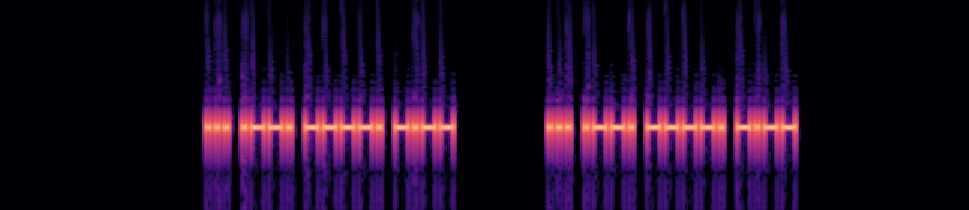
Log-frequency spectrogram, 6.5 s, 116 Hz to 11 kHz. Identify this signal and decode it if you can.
Morse code, heard as a keyed tone, about 37 wpm, 700 Hz. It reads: SP9Y SP9Y
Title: DXCC-100 Call Signs - 4 Characters - Repeated 2x - 40wpm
